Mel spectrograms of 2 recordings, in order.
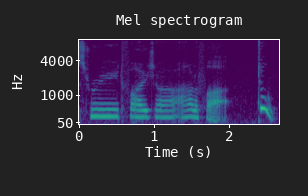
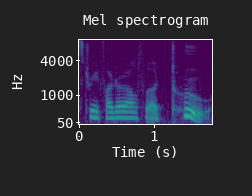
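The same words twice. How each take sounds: First: The word two is said in a high-pitched voice. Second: The word two is said in a normal pitch. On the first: The announcer was imagined saying it in a silly way. "say two in a really high pitched voice" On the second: The announcer actually said it in an ordinary way. "really average"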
